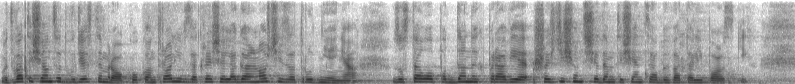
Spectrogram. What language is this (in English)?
Polish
